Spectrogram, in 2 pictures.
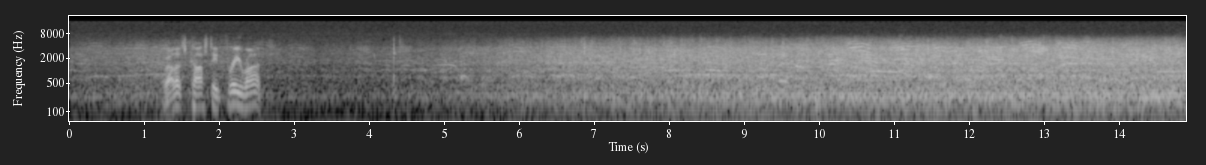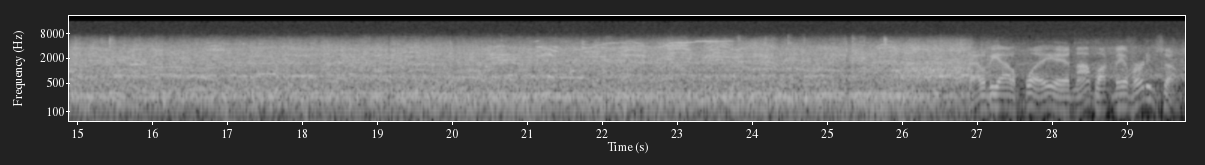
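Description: A large crowd cheers and roars in a stadium, growing louder.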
